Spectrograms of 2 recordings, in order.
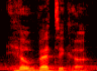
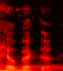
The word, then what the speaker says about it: Helvetica: then whoops is it am I pronouncing helvetica not helvecta helvetica there we go yeah helvetica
